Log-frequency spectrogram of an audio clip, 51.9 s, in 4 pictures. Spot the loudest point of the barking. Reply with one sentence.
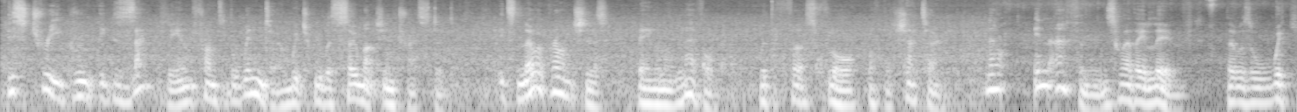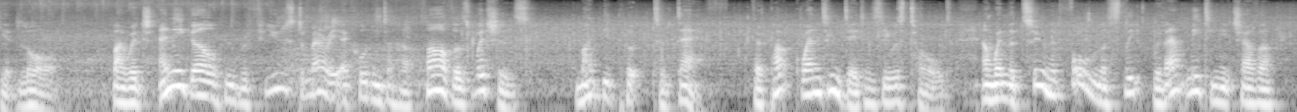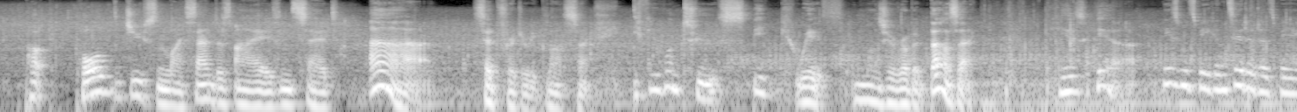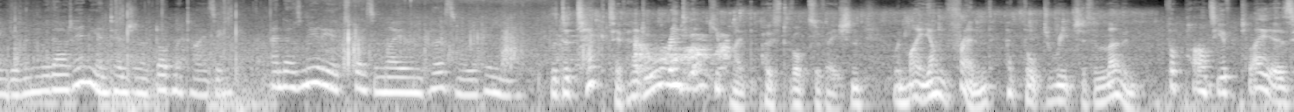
The volume of the barking peaks at 46 seconds.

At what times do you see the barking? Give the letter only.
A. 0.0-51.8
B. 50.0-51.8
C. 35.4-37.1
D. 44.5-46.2
D.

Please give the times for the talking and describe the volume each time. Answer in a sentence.
You can hear the talking from 0.0 to 51.8 s, at a steady volume.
